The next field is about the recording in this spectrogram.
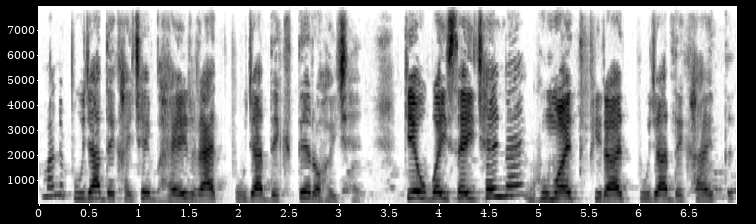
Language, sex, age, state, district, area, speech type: Maithili, female, 45-60, Bihar, Muzaffarpur, rural, spontaneous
